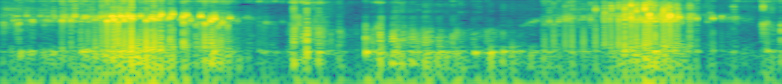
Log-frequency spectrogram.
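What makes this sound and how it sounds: Long nails on curled fingers scratch the rounded, hollow steel wire-mesh grille of a large condenser microphone. The result is close, crackly, bright scraping in uneven bursts, loudest near the start and again toward the end, over a low rumbling undertone.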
